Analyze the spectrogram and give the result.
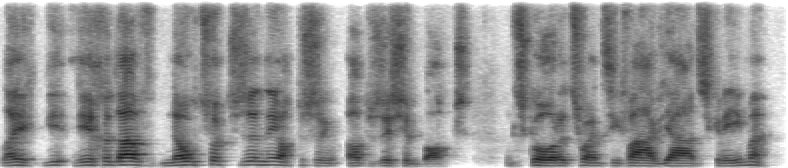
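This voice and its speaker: A man's voice: mid-range voice, steady tone, normal speed, mellow. A man chatting casually as a fan panelist after a match, using many fillers and often checking that he is understood. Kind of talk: post-match reaction chat.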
